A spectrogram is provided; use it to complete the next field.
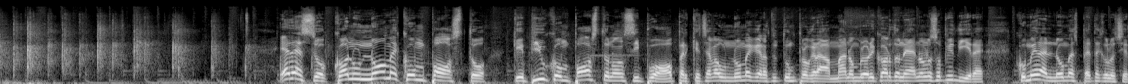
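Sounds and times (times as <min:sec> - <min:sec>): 
audience clapping at an Italian event after a presentation: 0:00.0 - 0:02.8
speech: 0:02.8 - 0:11.2.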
